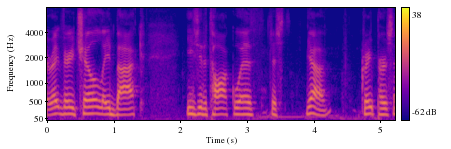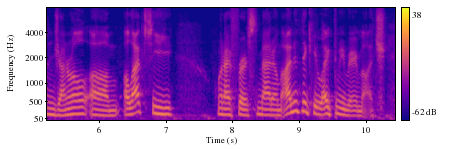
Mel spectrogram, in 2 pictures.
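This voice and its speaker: A young man from Ontario, talking about his housemates in a documentary interview, in a loose way with many fillers. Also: on the high side. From Ontario, Canada. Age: young adult. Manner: relaxed, talks with many fillers.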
